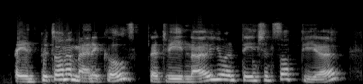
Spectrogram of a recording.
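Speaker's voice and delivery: syrupy, falsely sweet tone. Recapping a scene, voicing a character's demand in a mock sickly-sweet voice. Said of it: "he says it in a ve- also very sweet voice".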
